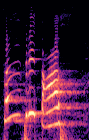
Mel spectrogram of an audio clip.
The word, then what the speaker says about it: संस्कृतास: संस्कृतास लगभग लोग गलत ही बोलते हैं। ये सन सन सन श्री श्री श्री तास। संस्कृतास संस्कृतास।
